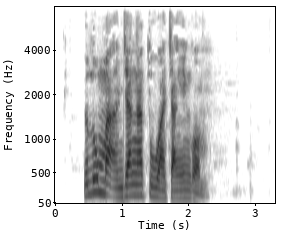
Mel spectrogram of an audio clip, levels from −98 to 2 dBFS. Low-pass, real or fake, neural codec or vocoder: 7.2 kHz; real; none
